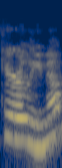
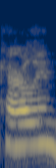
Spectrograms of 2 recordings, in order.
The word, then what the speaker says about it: Carolina: It's pronounced Carolina, but if you call me Carolina, Caroline, don't worry, I won't be offended, but it's Carolina.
